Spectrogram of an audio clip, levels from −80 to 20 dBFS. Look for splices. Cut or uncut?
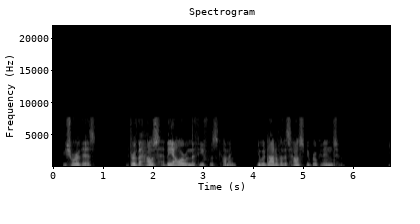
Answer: cut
